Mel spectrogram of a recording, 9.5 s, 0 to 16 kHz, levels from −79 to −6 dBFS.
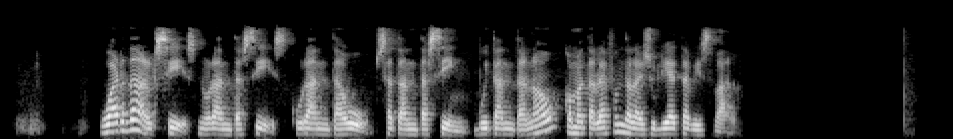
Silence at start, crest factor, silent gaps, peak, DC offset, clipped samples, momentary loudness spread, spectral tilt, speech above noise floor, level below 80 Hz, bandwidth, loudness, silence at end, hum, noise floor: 0.2 s; 18 dB; none; -2 dBFS; under 0.1%; under 0.1%; 6 LU; -3 dB/octave; 71 dB; -62 dBFS; 8 kHz; -18 LUFS; 2.2 s; none; -89 dBFS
